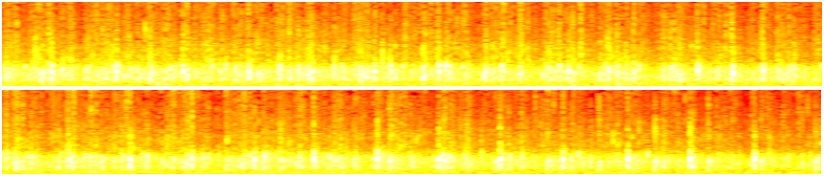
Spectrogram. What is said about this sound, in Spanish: Y para ellos pediría un fuerte aplauso a modo de recibimiento.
